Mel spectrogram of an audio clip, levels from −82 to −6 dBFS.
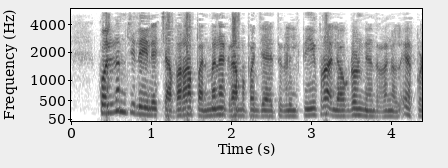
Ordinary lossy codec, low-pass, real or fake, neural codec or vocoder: MP3, 48 kbps; 5.4 kHz; real; none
